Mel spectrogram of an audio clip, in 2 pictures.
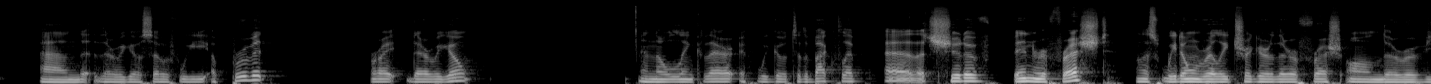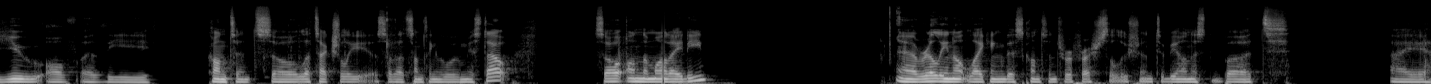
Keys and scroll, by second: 18.3 ctrl+shift+n, 23.2 ctrl+d.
